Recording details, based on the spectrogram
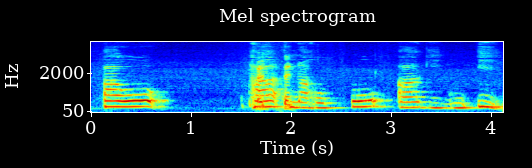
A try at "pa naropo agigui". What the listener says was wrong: Oui, pa naropo agigui. Ce n'est pas un pao, hein. C'est pa naropo agigui. Oui, ce n'est pas un pao. Parce qu'un pao, oui, c'est pour marquer le préfixe.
